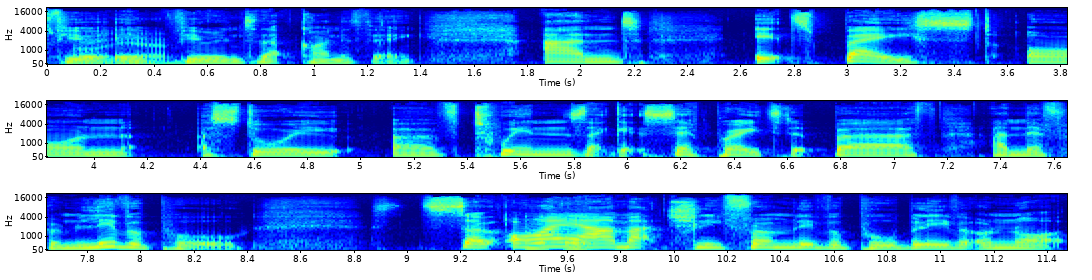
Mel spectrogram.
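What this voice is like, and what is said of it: Watford English accent. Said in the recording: “This Watford accent doesn't sound very Scouse, does it?”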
